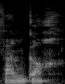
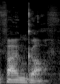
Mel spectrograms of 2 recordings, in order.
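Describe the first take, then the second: First: The name has a Dutch-style pronunciation. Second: The name has an anglicized English pronunciation. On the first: The speaker calls it right. "It's Van Gogh" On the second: The speaker calls it wrong. "I say Van Gogh, which I know is wrong"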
